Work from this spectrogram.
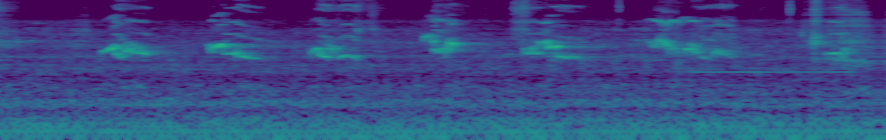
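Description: Several birds chirp at once in short repeated tweets over a low steady background rumble, faint and continuous.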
